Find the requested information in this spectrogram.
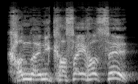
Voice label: voice message fire on board, crew ships japanese

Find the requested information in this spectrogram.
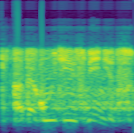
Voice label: dialogs russian; War Thunder

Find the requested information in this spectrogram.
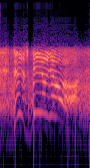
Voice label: player killed enemy, mood high, speech ru

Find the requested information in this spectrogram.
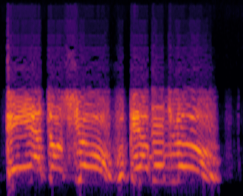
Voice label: damaged water mood med, speech fr; War Thunder

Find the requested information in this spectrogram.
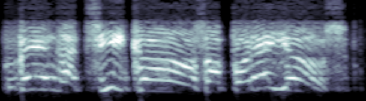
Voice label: enemy detected, mood high, speech; War Thunder

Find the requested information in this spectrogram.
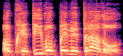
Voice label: Es Speech Hit Confirmation; World Of Warships

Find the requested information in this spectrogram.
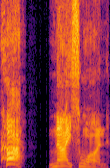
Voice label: taunt hah nice

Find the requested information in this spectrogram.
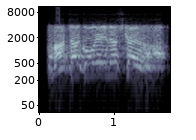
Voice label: dialog, dialogs japanese; us midway; War Thunder

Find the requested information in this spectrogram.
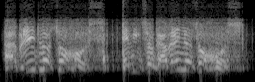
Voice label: player friendly fire, mood high, speech; War Thunder

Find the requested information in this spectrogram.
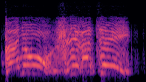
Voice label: bomb failure mood med, speech fr; War Thunder

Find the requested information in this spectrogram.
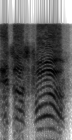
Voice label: voice ger vehicle

